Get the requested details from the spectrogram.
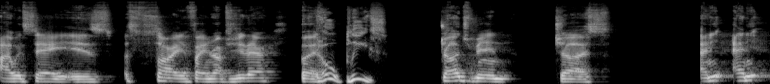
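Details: Adult man who has stuttered since childhood, speaking in adulthood; stuttering.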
